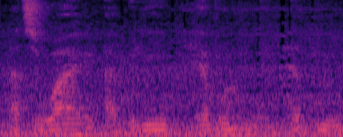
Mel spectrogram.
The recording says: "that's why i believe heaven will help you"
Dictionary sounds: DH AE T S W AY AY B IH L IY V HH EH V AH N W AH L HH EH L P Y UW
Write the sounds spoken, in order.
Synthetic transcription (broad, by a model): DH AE T S W AY AY B IH L IY V HH EH V AH N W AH N HH EH L P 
